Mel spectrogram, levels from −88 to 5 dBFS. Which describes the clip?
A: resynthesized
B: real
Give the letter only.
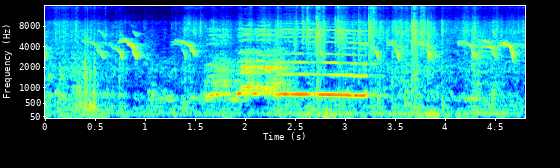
B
